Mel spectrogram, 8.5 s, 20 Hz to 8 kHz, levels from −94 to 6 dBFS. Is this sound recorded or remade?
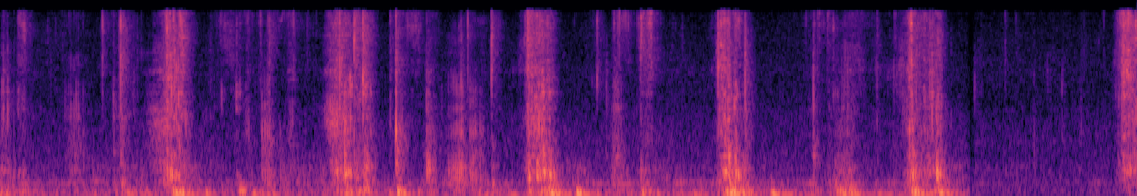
recorded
